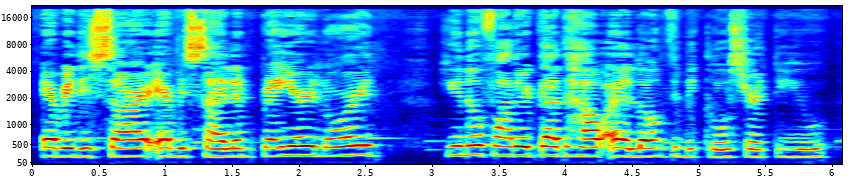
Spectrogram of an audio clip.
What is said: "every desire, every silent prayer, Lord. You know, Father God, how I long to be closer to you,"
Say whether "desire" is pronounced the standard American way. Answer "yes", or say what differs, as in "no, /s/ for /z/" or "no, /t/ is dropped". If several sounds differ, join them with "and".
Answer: no, /s/ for /z/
